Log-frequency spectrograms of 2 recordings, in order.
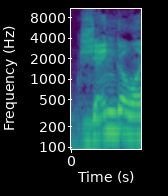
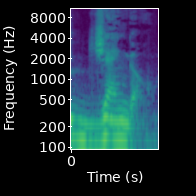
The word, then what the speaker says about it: Django: But you can call me Django. But don't call me the Django. – No, you wouldn't do that. D is silent.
